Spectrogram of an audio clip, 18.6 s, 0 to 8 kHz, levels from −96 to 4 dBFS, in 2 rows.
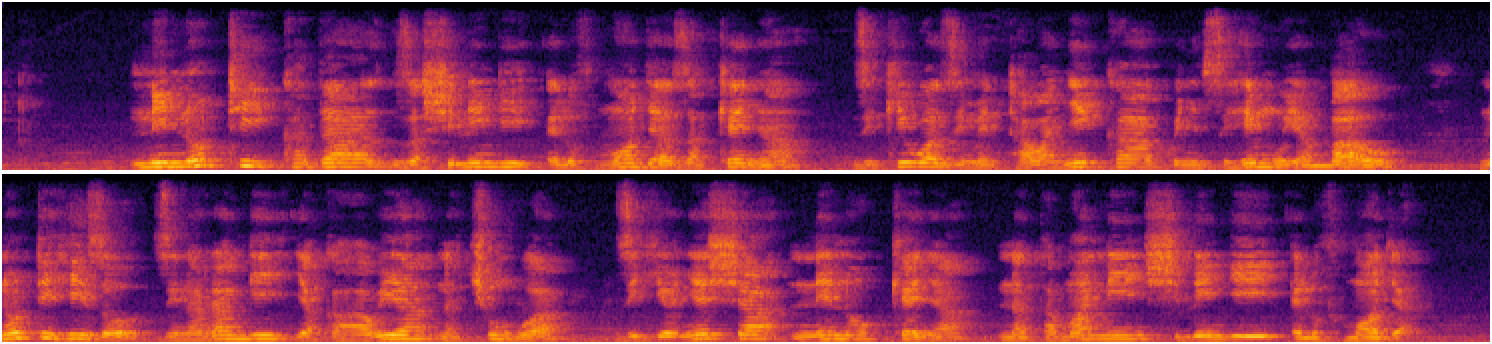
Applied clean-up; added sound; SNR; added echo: none; Bus; 20 dB; reverberation time 0.4 s.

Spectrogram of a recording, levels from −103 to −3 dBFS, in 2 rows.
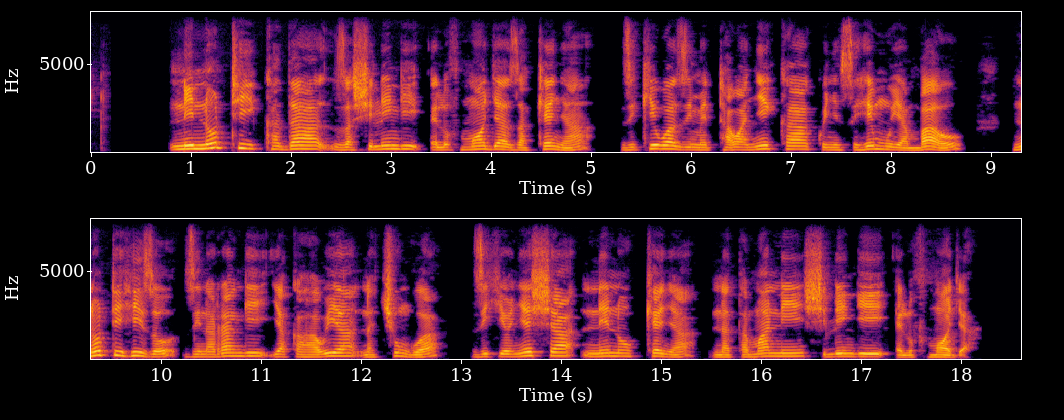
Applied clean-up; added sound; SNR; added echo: none; none; none; none.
